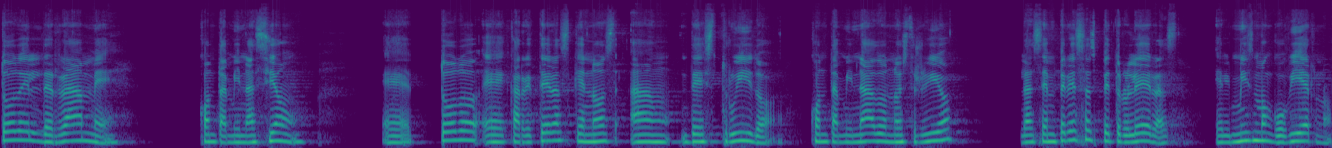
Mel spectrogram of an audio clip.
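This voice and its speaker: A very slow, monotone voice with flat intonation and very even loudness. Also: woman, medium pitch for a woman. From Ecuador, Amazon (Yasuní), Waorani people. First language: Waorani (Wao Tededo) (speaking Spanish). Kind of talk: conference speech. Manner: halting.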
